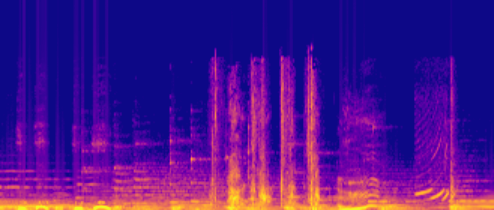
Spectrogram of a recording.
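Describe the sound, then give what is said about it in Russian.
A voice imitates an owl, giving several quick wavering hoots, followed by sliding whooping calls and a few breathy bursts, all fairly loud with no other talking. “А еще он ухал, как сова.”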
